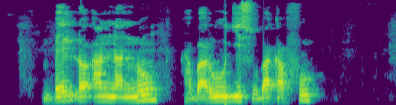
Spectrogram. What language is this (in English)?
Borgu Fulfulde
